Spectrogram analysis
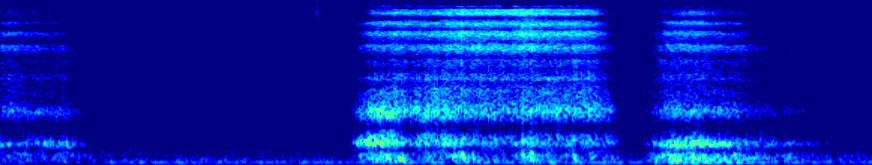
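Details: Snoring ASMR: two rough, buzzing breathing sounds after a quieter one, over low room noise; ordinary snoring of moderate loudness, described as not that loud on this day.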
